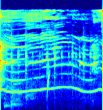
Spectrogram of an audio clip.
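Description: A long, high-pitched strained cry from a woman, held for about two seconds and wavering slightly in pitch, as she exerts herself.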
